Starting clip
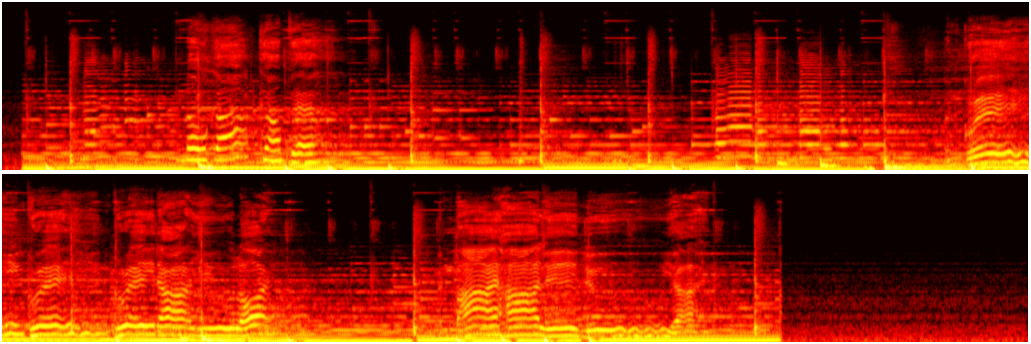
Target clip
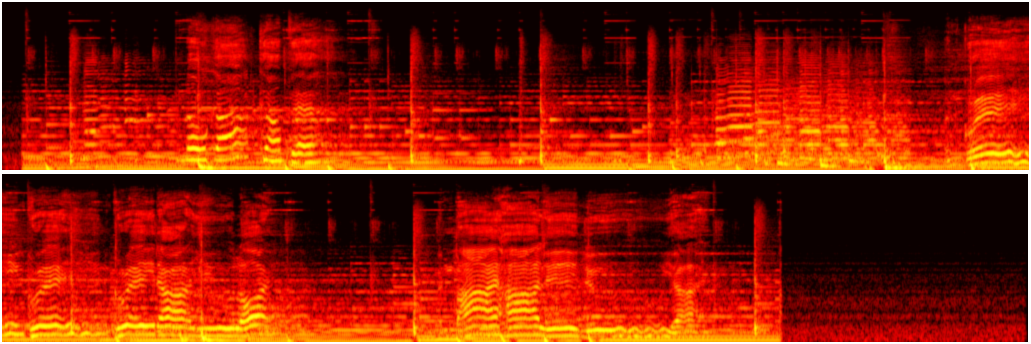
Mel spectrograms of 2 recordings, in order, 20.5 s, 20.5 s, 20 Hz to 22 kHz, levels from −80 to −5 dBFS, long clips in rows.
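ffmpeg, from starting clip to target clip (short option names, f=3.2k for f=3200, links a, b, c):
-filter_complex "[0:a]highpass=f=190:p=1,asplit=3[a][b][c];[a]afade=t=out:st=6.67:d=0.02[d];[b]asplit=7[e][f][g][h][i][j][k];[f]adelay=279,afreqshift=110,volume=-4.5dB[l];[g]adelay=558,afreqshift=220,volume=-11.4dB[m];[h]adelay=837,afreqshift=330,volume=-18.4dB[n];[i]adelay=1116,afreqshift=440,volume=-25.3dB[o];[j]adelay=1395,afreqshift=550,volume=-32.2dB[p];[k]adelay=1674,afreqshift=660,volume=-39.2dB[q];[e][l][m][n][o][p][q]amix=inputs=7:normalize=0,afade=t=in:st=6.67:d=0.02,afade=t=out:st=9.08:d=0.02[r];[c]afade=t=in:st=9.08:d=0.02[s];[d][r][s]amix=inputs=3:normalize=0"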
